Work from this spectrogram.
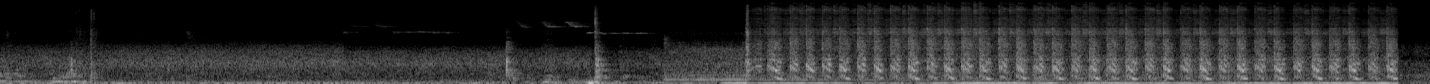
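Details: Abandoned Land Rover Freelander cranks at a steady, even rhythm for about seven seconds without catching. There is no fuel, and the fuel pump is not heard priming; the cause is a blown fuel pump fuse.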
